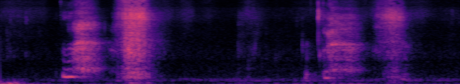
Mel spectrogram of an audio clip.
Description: So I was baking, and something tickled my nose. It made me sneeze all over the flour but instead of just throwing the flour away, I thought it would be fun to make a video where I make a complete mess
